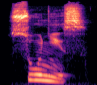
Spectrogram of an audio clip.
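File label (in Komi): "сунис", Komi, female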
